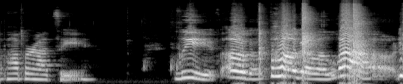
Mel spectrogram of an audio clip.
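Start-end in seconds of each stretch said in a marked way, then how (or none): 1.8-4.0 loud, slow mock plea, high-pitched; hammed-up tearful fan begging, drawn out. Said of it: "making the crying [name] video".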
